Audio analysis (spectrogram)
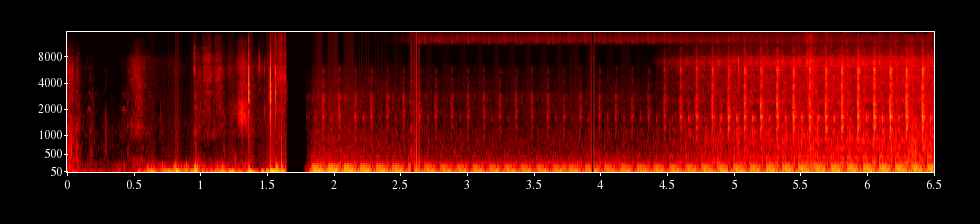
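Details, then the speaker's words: Abandoned 1990 Mercedes 230CE petrol engine idling with an uneven, stumbling beat, missing; firing order on the distributor cap leads was wrong, two ignition leads crossed. "Okay so it's missing and I've just pulled number one spot plug off"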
